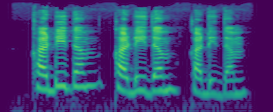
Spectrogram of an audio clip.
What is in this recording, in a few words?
Tamil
